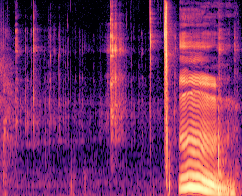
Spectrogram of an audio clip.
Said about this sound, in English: I'm sorry, you're just going to have to deal with the jingling of the ice cubes and the metallic straw in my cup. Because that's what we're going to do tonight.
